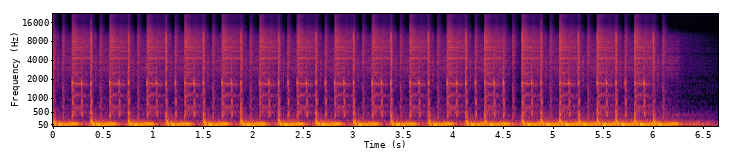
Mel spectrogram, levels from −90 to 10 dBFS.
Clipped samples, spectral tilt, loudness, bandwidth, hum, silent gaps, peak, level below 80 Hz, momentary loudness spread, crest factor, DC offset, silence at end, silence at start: under 0.1%; -4 dB/octave; -14 LUFS; over 20 kHz; none; none; 0 dBFS; -14 dBFS; 2 LU; 12 dB; under 0.1%; 0.1 s; 0 s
